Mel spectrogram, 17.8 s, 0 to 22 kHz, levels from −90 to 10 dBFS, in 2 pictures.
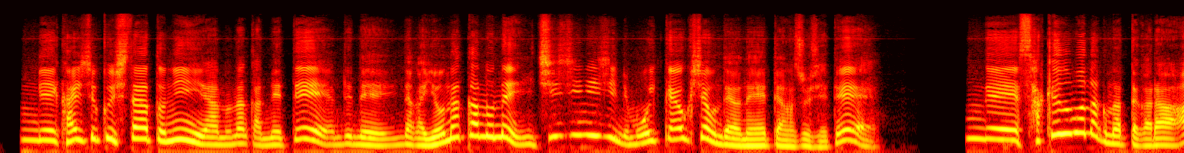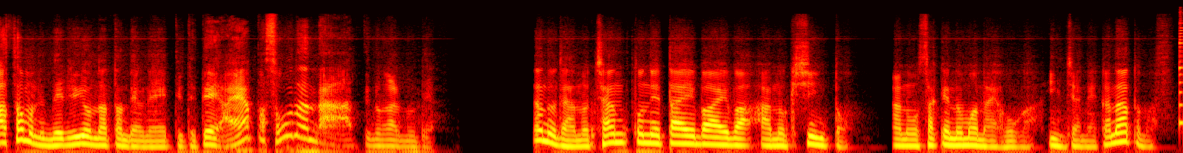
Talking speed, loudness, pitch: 485 characters per minute, -17 LUFS, 155 Hz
